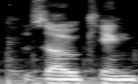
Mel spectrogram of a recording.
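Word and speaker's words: Zhoking: seen it i'm sure if you googled like zoe king playing counter-strike it will come up and uh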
